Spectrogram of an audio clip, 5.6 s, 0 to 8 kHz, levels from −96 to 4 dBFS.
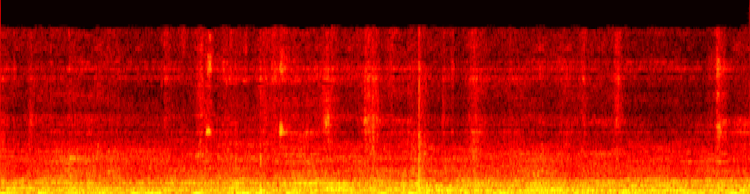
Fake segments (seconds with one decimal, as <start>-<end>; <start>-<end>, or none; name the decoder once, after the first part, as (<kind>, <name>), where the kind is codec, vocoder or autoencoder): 0.0-5.6 (codec, SNAC)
